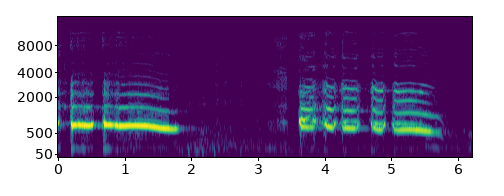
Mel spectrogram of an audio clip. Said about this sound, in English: But from now on, when that rooster crows, I want you to learn how to answer him back. Hey, Mr. Rooster. You can crow if you want to.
